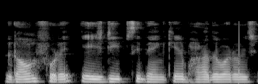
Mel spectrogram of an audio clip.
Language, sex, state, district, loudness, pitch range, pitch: Bengali, male, West Bengal, Dakshin Dinajpur, -17 LUFS, 115-125 Hz, 120 Hz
